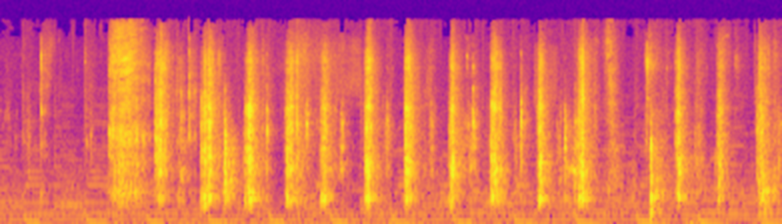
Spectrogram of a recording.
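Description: Close-miked chewing of crunchy kimchi: loud, crisp crunches about two a second, starting about a second in.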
